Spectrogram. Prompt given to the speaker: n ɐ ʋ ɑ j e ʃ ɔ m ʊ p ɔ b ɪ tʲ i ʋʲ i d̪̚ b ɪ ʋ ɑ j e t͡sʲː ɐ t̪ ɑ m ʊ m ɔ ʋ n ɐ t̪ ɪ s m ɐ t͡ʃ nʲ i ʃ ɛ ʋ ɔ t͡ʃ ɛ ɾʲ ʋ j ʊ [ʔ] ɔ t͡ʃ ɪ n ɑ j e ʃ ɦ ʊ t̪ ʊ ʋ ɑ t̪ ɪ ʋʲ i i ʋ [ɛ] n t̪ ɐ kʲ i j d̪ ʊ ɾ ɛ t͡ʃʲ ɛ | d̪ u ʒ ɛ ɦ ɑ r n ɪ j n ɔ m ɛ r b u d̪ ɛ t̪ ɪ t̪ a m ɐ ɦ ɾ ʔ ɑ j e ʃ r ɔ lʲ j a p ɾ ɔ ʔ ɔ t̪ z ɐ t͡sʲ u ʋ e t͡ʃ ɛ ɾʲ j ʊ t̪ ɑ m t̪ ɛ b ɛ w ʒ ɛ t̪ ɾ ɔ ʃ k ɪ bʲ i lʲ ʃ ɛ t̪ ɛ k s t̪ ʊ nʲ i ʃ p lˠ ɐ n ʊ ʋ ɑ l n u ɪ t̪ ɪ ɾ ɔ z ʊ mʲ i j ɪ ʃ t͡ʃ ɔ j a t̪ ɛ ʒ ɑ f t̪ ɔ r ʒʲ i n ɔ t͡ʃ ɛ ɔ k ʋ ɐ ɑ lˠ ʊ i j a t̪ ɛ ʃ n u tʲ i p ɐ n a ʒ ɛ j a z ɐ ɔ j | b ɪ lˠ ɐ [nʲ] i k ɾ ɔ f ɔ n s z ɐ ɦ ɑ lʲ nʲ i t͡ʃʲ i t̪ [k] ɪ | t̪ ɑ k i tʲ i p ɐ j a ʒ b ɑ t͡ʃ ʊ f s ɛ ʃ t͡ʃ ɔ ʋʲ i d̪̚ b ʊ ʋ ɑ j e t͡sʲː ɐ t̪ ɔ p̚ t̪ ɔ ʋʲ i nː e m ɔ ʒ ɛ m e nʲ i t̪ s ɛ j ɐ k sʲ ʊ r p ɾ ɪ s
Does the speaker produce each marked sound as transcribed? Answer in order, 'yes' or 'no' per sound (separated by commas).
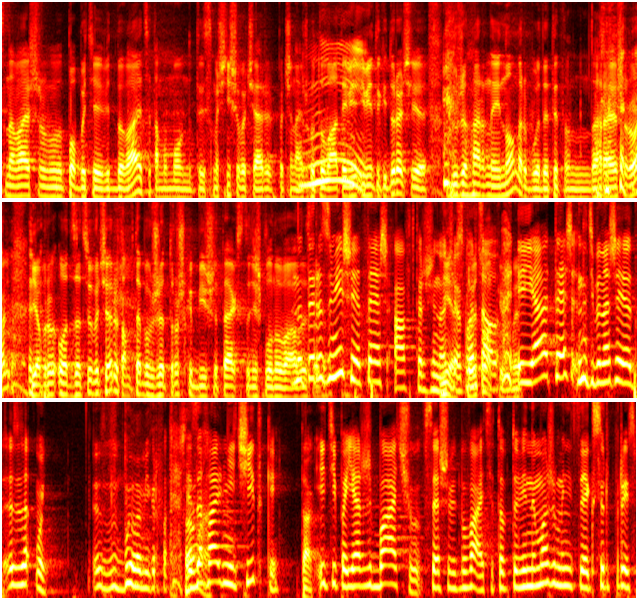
no, no, no, yes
